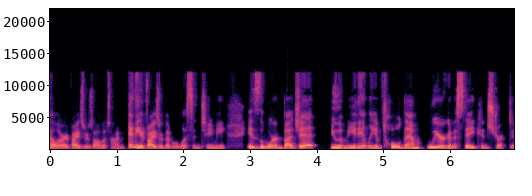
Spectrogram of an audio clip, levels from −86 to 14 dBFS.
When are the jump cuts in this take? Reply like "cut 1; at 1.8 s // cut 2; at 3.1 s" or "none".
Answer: cut 1; at 5.0 s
